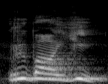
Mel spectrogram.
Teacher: Burada həm ahəng qanunu pozulub. Çünki Ü incə A qalındı. Həm də burada səs artımı var.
